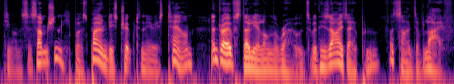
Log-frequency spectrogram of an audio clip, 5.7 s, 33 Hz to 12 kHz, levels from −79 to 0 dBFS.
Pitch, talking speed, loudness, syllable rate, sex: 110 Hz, 275 wpm, -22 LUFS, 6.9 syllables/s, male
